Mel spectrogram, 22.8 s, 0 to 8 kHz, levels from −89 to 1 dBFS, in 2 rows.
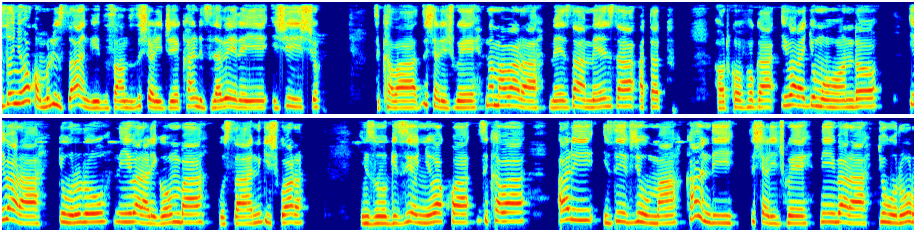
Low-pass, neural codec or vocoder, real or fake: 7.2 kHz; none; real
